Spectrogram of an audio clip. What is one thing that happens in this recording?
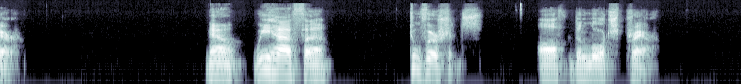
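An elderly man speaks calmly over an online call, in short phrases with pauses.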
